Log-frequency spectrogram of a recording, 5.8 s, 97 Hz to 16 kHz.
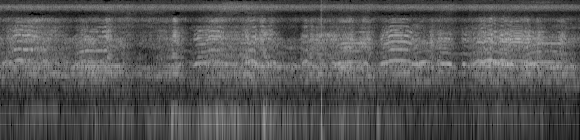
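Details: Mixed wild geese, Canada, White-fronted, Pink-footed, Brent and Greylag, by the tens of thousands, taking flight at dawn from North Norfolk coastal marshes, Burnham Norton, September 2022; layered honking rising and falling continuously, one sharp click midway.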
